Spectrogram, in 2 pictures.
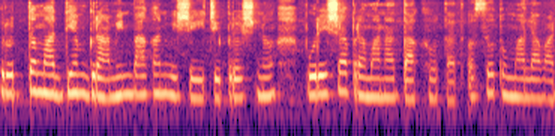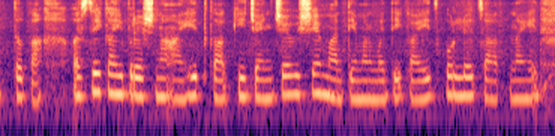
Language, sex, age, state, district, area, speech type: Marathi, female, 18-30, Maharashtra, Ahmednagar, rural, spontaneous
